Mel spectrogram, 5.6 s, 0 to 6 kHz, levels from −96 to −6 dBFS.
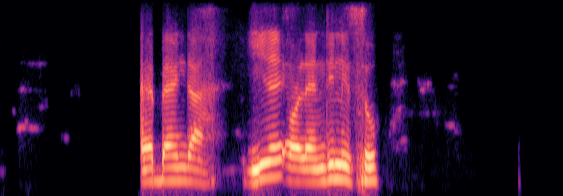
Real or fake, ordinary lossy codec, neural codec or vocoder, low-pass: fake; Opus, 32 kbps; codec, 16 kHz, 1 kbps, X-Codec, HuBERT features, trained on balanced general audio; 5.4 kHz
